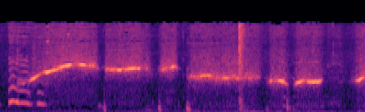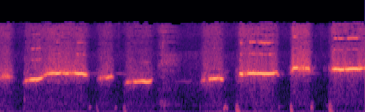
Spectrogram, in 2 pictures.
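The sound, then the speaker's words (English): Someone whistles a tune, a bright wavering melody of short and held notes with brief gaps between phrases, running steadily throughout with no talking. “Is it easier to whistle when you're laughing?”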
